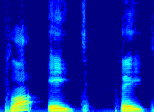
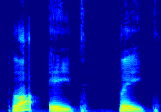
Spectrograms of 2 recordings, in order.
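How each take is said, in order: Both takes have the same delivery.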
